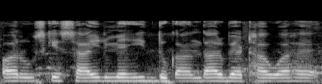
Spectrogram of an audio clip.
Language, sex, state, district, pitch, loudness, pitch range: Hindi, male, Jharkhand, Deoghar, 160 Hz, -14 LUFS, 155-165 Hz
